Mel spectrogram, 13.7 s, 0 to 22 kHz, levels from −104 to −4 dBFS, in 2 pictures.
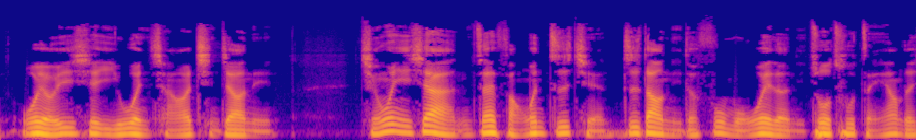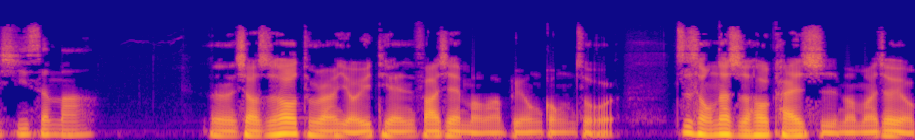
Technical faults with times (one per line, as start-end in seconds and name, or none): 3.98 overlap between stream segments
